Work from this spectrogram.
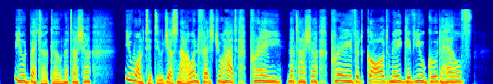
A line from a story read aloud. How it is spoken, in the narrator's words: Anna Andreevna persuaded her daughter, looking timidly at her as though she were afraid of her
